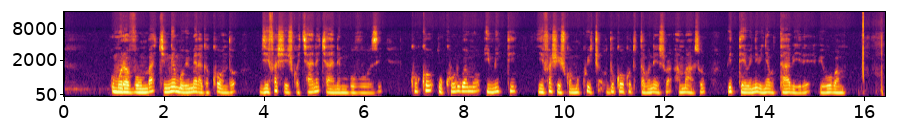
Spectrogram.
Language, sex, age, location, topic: Kinyarwanda, male, 18-24, Huye, health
